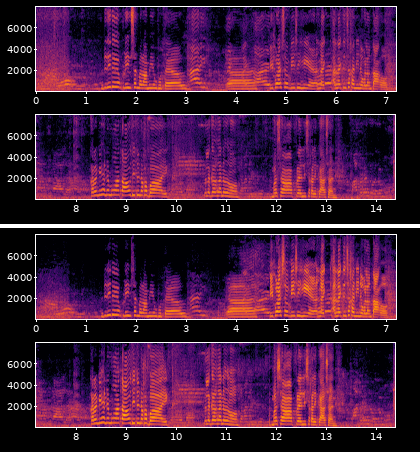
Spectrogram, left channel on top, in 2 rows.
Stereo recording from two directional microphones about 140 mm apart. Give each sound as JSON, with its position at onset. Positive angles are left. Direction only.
{"t": 1.3, "sound": "a woman's voice", "side_deg": 10}
{"t": 3.1, "sound": "a child's voice", "side_deg": 35}
{"t": 3.8, "sound": "a woman's voice", "side_deg": 10}
{"t": 8.3, "sound": "a woman's voice", "side_deg": 5}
